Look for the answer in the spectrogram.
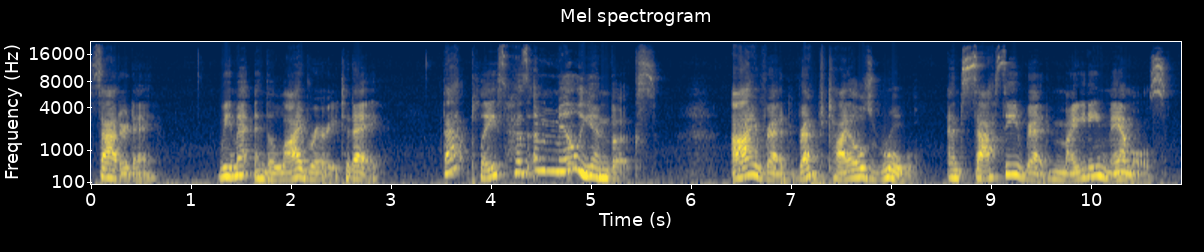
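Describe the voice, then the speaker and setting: Animated woman reading a children's story. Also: on the low side. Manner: animated, deliberate, acting out the story. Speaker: storybook reader. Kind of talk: expressive children's read-aloud, first-person story narration.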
